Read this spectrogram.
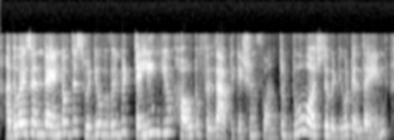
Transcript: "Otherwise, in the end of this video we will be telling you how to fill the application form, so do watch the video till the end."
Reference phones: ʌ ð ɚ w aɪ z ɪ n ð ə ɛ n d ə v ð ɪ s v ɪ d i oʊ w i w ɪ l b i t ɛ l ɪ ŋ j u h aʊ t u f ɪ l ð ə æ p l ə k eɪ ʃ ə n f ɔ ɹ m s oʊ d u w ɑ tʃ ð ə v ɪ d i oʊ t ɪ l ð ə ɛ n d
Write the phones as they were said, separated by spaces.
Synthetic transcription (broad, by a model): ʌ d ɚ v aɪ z ɪ n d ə ɛ n d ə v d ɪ s v ɪ d i oʊ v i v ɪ l b i t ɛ l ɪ ŋ j u h aʊ t u f ɪ l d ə æ p l ə k eɪ ʃ ə n f ɔ ɹ m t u d u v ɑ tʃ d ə v ɪ d i oʊ t ɪ l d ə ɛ n d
